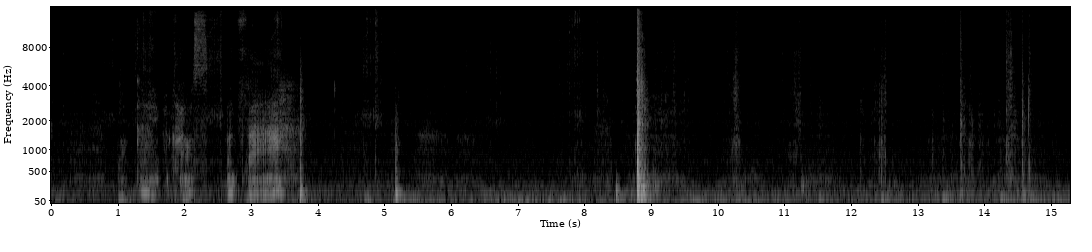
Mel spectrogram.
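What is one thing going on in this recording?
Fabric and paper rustle as they are handled.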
